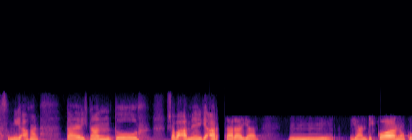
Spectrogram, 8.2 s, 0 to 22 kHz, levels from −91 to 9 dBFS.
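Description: At 4.33 s, just after "vaa mi", the call was passed between networks and no speech frames arrived, a handover gap: the sound cuts out for 160 ms. From 4.49 s to the end, the call fell back to narrowband, from HD Voice to an older codec: everything above 4 kHz is gone, and the speech turns duller and rougher.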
